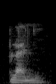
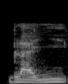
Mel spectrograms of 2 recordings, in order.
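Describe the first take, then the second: First: The word is said in a shortened form. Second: The word is said in its full form.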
